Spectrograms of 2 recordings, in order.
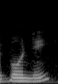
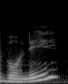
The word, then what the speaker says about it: bonnet: le z et finalement le bonnet le bonnet il contient une lettre à la fin qui ne se prononcent pas bien plus si maintenant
